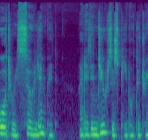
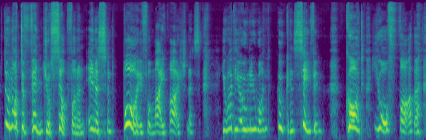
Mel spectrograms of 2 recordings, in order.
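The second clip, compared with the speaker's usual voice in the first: put-on high, loud, begging old Pharisee; broken grandfather begs Jesus for the boy; Eli, desperate pleading; 8 semitones higher, 12 dB louder than usual. A narrator's reading.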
